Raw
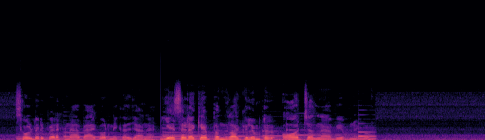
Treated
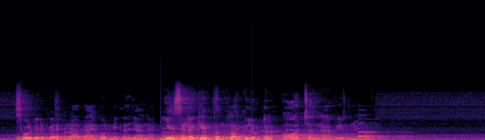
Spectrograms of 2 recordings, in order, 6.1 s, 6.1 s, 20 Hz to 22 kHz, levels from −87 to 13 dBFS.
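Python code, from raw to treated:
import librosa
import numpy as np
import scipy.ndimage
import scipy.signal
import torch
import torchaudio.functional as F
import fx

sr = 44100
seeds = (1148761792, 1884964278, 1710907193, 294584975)

y = fx.peak_eq(x, sr, hz=280.0, db=fx.steps((0.0, 12.5), (3.14, 6.0)), octaves=0.95)
y = y + 10.0 ** (-17.5 / 20.0) * np.pad(y, (int(477 * sr / 1000.0), 0))[:len(y)]
y = fx.rev_plate(y, sr, seeds[0], rt60_s=0.98, hf_ratio=0.8, predelay_ms=0, drr_db=6.5)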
